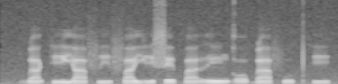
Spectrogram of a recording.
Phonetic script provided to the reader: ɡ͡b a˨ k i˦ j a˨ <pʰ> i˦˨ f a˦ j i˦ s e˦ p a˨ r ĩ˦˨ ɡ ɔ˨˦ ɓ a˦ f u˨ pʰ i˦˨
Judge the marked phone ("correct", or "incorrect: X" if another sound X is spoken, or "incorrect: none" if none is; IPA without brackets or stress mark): incorrect: f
